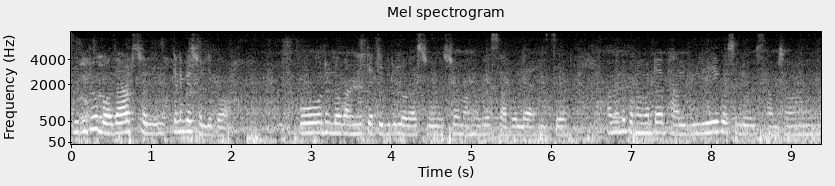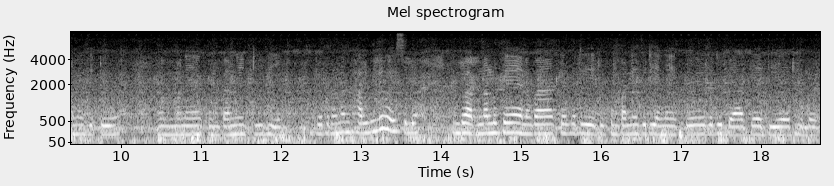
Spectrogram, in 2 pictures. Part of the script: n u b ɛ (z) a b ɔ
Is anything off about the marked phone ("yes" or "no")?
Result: yes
